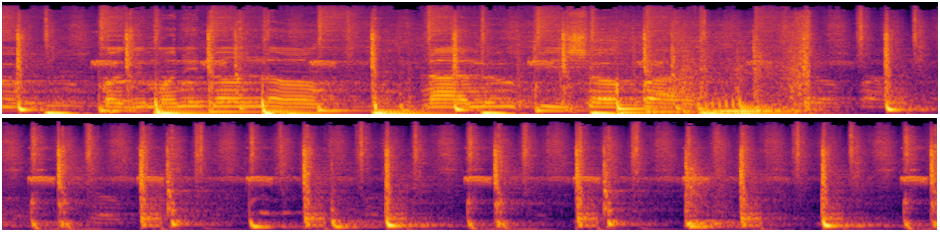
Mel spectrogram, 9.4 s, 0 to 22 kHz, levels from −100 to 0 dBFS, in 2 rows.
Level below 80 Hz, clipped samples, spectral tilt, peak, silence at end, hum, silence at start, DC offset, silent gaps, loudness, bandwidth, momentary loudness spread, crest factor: -20 dBFS; under 0.1%; -4 dB/octave; 0 dBFS; 0 s; none; 0 s; under 0.1%; none; -17 LUFS; 19 kHz; 9 LU; 14 dB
